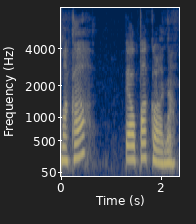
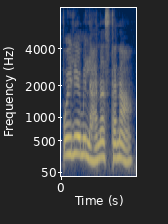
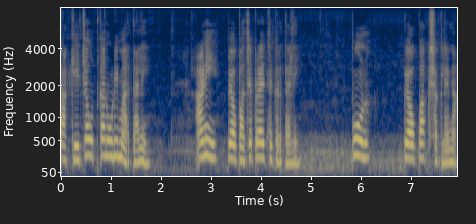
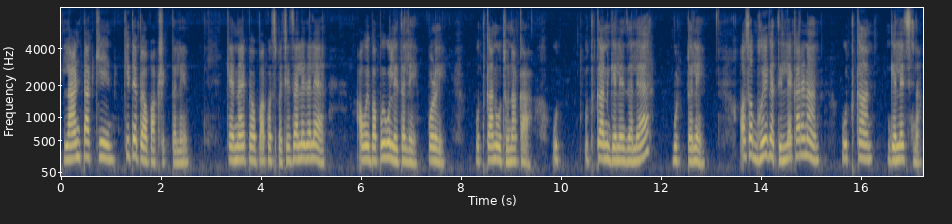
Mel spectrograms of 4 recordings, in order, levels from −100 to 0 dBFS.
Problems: background sounds at intervals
